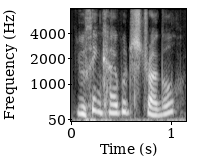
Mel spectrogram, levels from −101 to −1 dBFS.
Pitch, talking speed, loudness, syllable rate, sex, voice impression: 220 Hz, 260 wpm, -15 LUFS, 5.8 syllables/s, male, masculine, adult-like, slightly clear, refreshing, slightly friendly, slightly unique, slightly light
